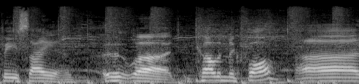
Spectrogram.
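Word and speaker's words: McFaull: I am Oh Colin McFaul ah that's not it really it's like foul almost foul okay I got basically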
